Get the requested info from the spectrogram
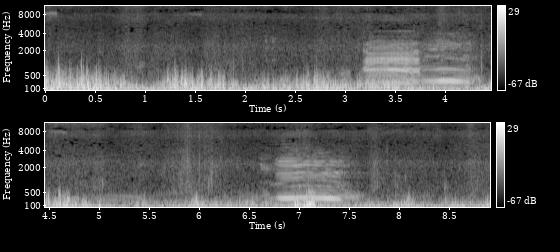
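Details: Tame herded cattle, hundreds together, crossing a small bridge on their way home to the pen. Two loud, drawn-out moos with a rising-falling bend. Low rumbling background of hooves and movement.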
